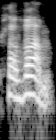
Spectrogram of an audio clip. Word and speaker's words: plavam: And plavam, which are a boat, plavam. So that there you get the pronunciation, palava, plavam.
